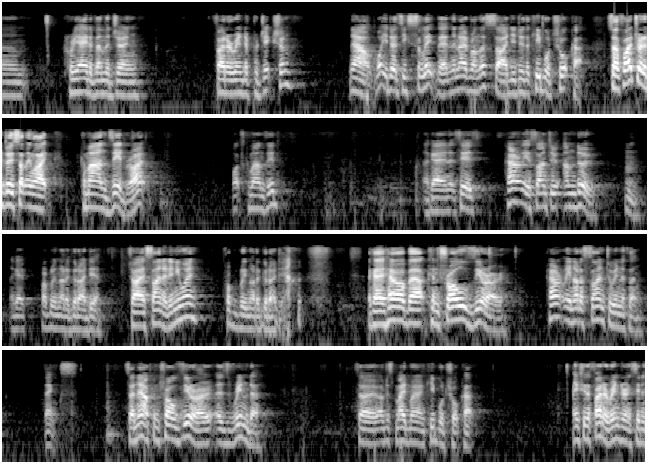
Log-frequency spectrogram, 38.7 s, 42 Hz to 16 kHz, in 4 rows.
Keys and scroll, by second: 11.6 shift+super+z, 26.7 ctrl+shift+0.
